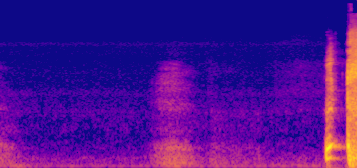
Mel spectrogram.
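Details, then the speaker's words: Sneezing amid repeated snorts, coughs and throat clearing, described as very tickly and intense. "These sneezes are just so tickly right now."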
